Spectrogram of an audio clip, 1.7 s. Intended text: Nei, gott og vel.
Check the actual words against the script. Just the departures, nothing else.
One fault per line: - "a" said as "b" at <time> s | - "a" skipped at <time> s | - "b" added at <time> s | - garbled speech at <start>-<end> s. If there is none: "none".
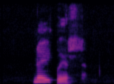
- "gott" skipped at 0.8 s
